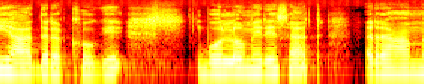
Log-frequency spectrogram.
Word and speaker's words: रामः: आपको कभी भी गलत उच्चारण नहीं करना है शब्द रूप के अंदर। अगर आप अभी राम है के साथ विसर्ग बोलने में गलती कर रहे हो, आलस्य कर रहे हो,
